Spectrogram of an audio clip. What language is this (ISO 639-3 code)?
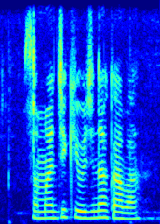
bho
